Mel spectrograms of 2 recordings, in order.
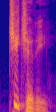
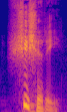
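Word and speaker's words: ciciri: to show them chickpeas, which are chi-chi in Italian, but chicheri in Sicilian. Supposedly, the French could not pronounce this word and would come out with shisher, sealing their own doom.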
